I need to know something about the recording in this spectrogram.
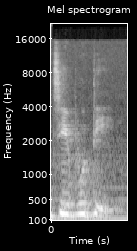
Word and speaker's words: जिबूती: है आपका द्वीपवती नहीं, जिबूती। Right friends, जिबूती। Right friends, D silent है वहां पे।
